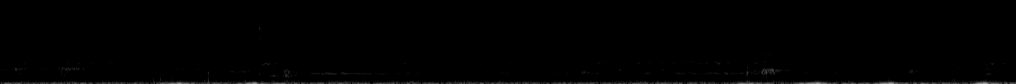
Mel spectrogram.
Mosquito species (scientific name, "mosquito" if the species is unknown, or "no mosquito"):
Anopheles arabiensis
